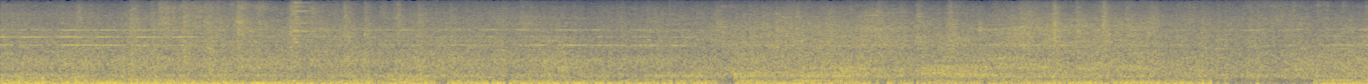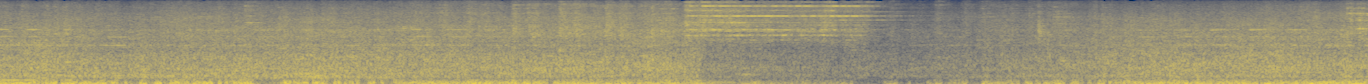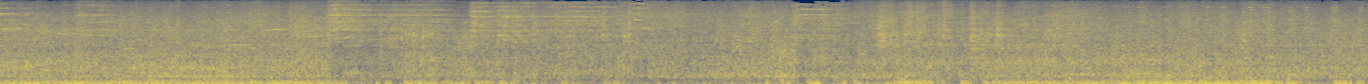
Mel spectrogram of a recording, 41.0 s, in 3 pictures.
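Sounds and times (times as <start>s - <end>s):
wheels rumbling on rail: 0.0s - 41.0s
high-pitched wheel squeal: 20.5s - 22.7s.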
